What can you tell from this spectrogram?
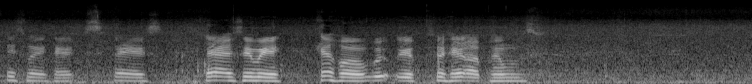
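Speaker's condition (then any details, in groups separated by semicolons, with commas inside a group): Cerebral palsy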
